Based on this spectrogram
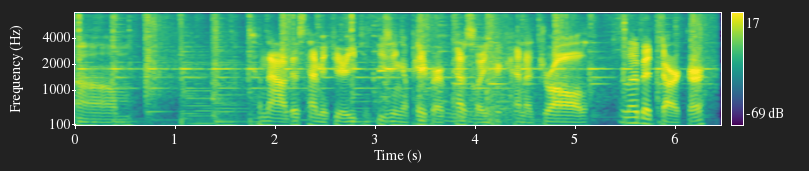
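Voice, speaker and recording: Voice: low-pitched, moderate pace, loud music behind the voice. A storyteller and drawing teacher talking to children in an informal way, often thinking aloud.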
